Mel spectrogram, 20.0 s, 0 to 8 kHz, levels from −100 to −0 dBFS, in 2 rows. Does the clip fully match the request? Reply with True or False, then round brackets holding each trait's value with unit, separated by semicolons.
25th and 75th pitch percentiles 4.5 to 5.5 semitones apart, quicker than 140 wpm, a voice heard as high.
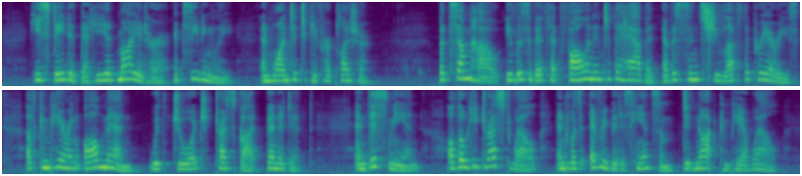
True (4.8 semitones; 155 wpm; 205 Hz)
